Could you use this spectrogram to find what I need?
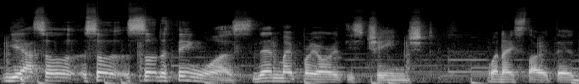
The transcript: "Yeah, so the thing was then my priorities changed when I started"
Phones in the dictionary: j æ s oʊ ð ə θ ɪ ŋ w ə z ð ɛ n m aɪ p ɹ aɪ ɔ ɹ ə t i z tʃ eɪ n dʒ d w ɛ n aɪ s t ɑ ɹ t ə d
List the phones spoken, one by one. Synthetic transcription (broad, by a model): j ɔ s oʊ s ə θ ɪ ŋ w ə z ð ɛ n m aɪ p ɹ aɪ ɔ ɹ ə t i s tʃ eɪ n dʒ d w ɛ n aɪ s t ɑ ɹ t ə d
